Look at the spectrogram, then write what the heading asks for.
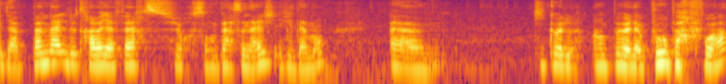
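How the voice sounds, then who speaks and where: A woman's somewhat breathy, medium-pitched voice at a fairly slow pace, with fairly even intonation and long, frequent pauses. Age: 20s. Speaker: student actor. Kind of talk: interview.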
